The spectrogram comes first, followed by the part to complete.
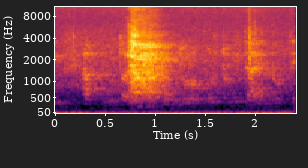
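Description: A man speaking into a conference microphone, with one short, loud, harsh burst of noise about a second in.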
